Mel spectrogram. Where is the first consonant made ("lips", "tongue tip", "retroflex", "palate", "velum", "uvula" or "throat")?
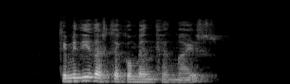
velum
